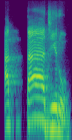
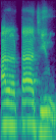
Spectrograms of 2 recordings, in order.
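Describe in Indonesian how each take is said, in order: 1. L tidak terdengar dan huruf t dibaca ganda. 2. Bunyi L terucap dengan jelas sebelum t. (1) "tapi at-tajiru" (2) "Bacanya bukan al-tajiru"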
